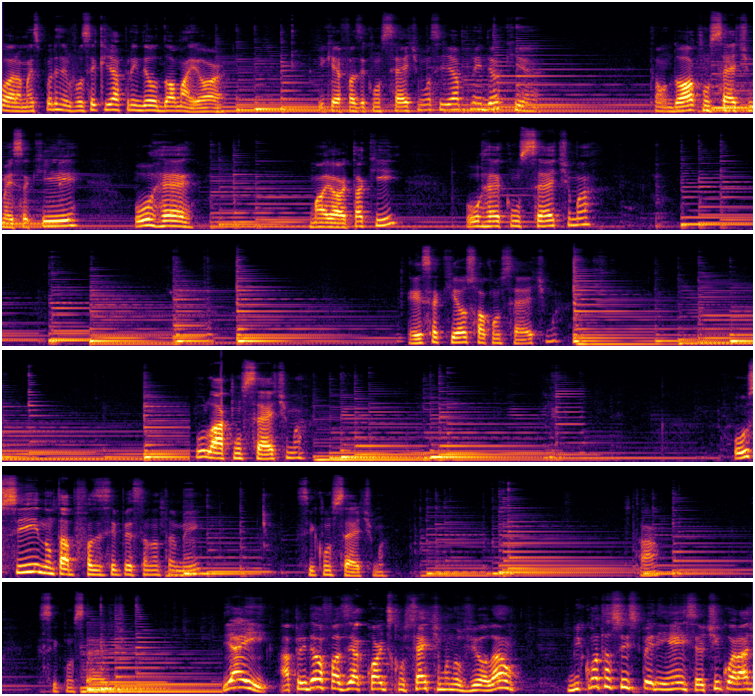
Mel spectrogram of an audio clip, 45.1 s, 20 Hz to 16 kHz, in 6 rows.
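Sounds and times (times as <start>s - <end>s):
classical guitar strums: 2.1s - 19.1s, 20.7s - 24.5s, 25.6s - 29.9s, 31.4s - 33.0s, 34.1s - 37.7s, 38.3s - 44.9s.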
